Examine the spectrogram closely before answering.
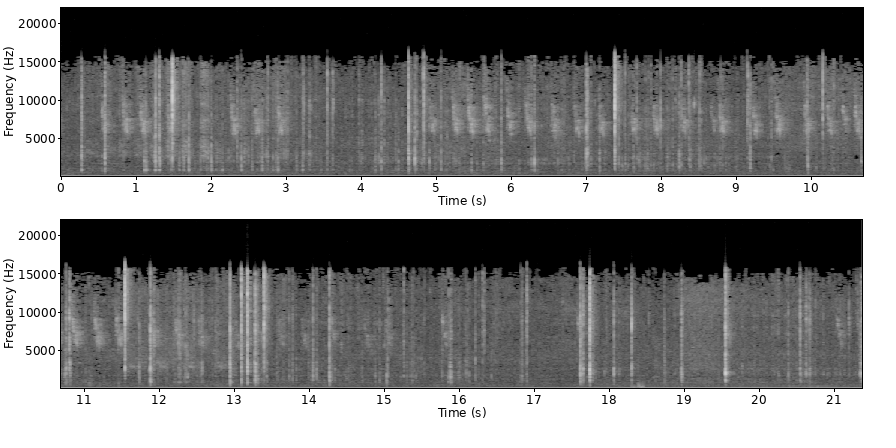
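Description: A screwdriver backs small screws out of the plastic back plaque of a Gemmy singing fish, making scattered small clicks and plastic taps over a steady low hum.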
